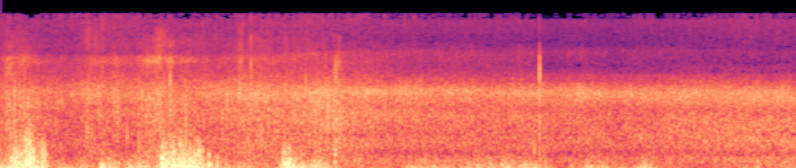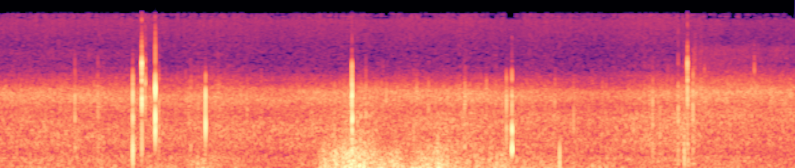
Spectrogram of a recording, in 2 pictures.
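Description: Waves wash and break against rocks below.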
